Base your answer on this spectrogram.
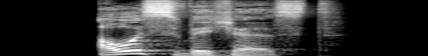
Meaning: second-person singular dependent subjunctive II of ausweichen
- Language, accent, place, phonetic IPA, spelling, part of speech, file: German, Germany, Berlin, [ˈaʊ̯sˌvɪçəst], auswichest, verb, De-auswichest.ogg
